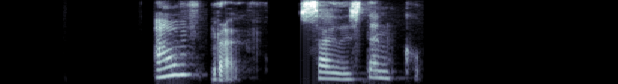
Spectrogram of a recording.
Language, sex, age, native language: Icelandic, female, 20-29, Icelandic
